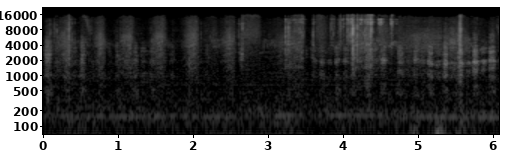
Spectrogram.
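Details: Komugi, a female Mame Shiba born 5 June 2015, panting quickly and unevenly, about two breaths a second, while being brushed during her shedding season; soft rustling of the brush.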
